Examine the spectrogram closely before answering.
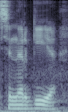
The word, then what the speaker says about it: Синергия: внимание на это обратили это слово Синергия Да звучит вроде как энергия есть слово да и Синергия звучит для многих привычнее но на самом деле правильно говорить Синергия и ставить ударение именно на последний слог и слово Мидас медас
